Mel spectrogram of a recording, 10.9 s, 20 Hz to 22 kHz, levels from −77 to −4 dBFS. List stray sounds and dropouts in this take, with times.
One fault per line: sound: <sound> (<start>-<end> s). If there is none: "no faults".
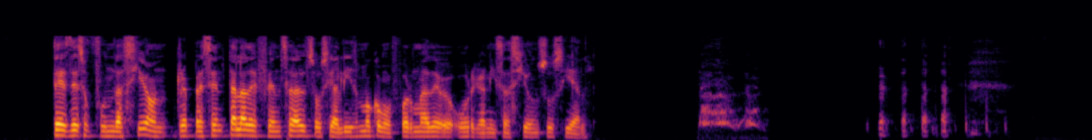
sound: bark (7.0-7.7 s)
sound: laugh (8.7-10.2 s)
